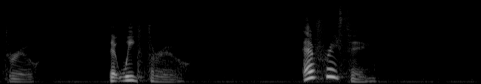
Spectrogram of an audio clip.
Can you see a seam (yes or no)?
yes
